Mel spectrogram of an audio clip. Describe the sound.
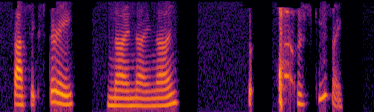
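A person coughs and clears their throat after swallowing wrong, with several short, sharp bursts and longer strained voiced sounds separated by pauses.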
